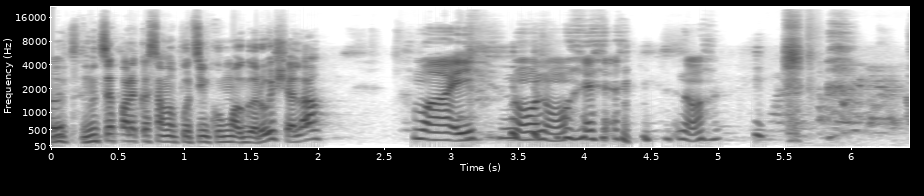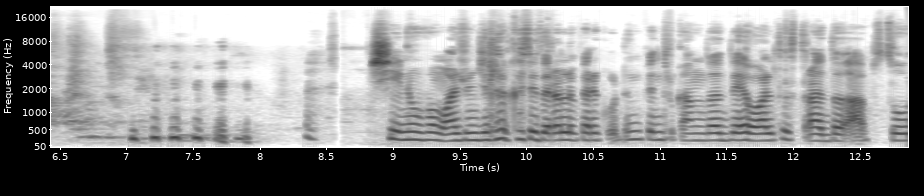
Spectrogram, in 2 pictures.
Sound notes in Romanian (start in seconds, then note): 5.3 Râsete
